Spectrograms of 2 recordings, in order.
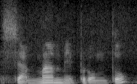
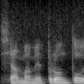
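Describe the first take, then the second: First: The stress is on the second syllable, ma. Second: The stress is on the first syllable, lla.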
